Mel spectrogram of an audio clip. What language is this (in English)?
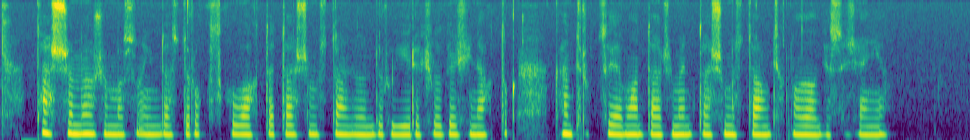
Kazakh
